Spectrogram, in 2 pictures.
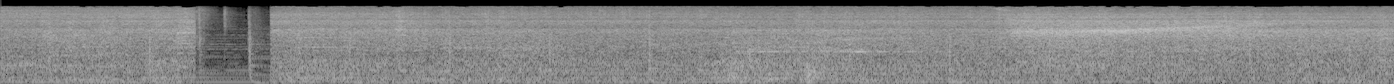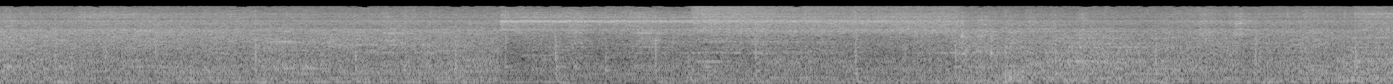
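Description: Workshop machinery rumbles and rattles steadily.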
